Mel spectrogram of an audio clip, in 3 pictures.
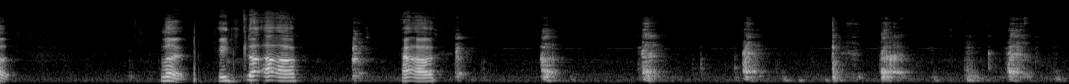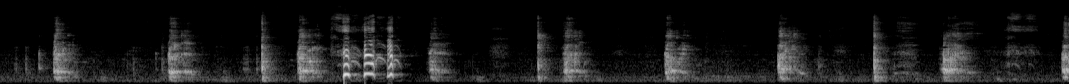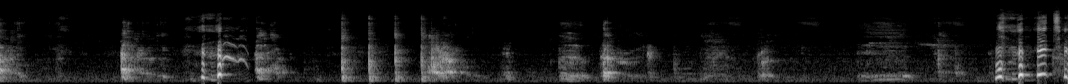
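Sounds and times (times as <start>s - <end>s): man burping: 5.4s - 5.7s, 6.4s - 6.8s, 7.4s - 7.7s, 8.4s - 9.2s, 9.9s - 10.4s, 12.3s - 12.8s, 13.6s - 15.3s, 16.3s - 16.7s, 20.1s - 21.7s, 22.6s - 24.3s, 25.6s - 28.0s.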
